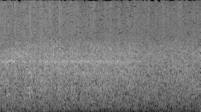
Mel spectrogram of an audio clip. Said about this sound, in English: There we go. That round of applause, Sev, is for you.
